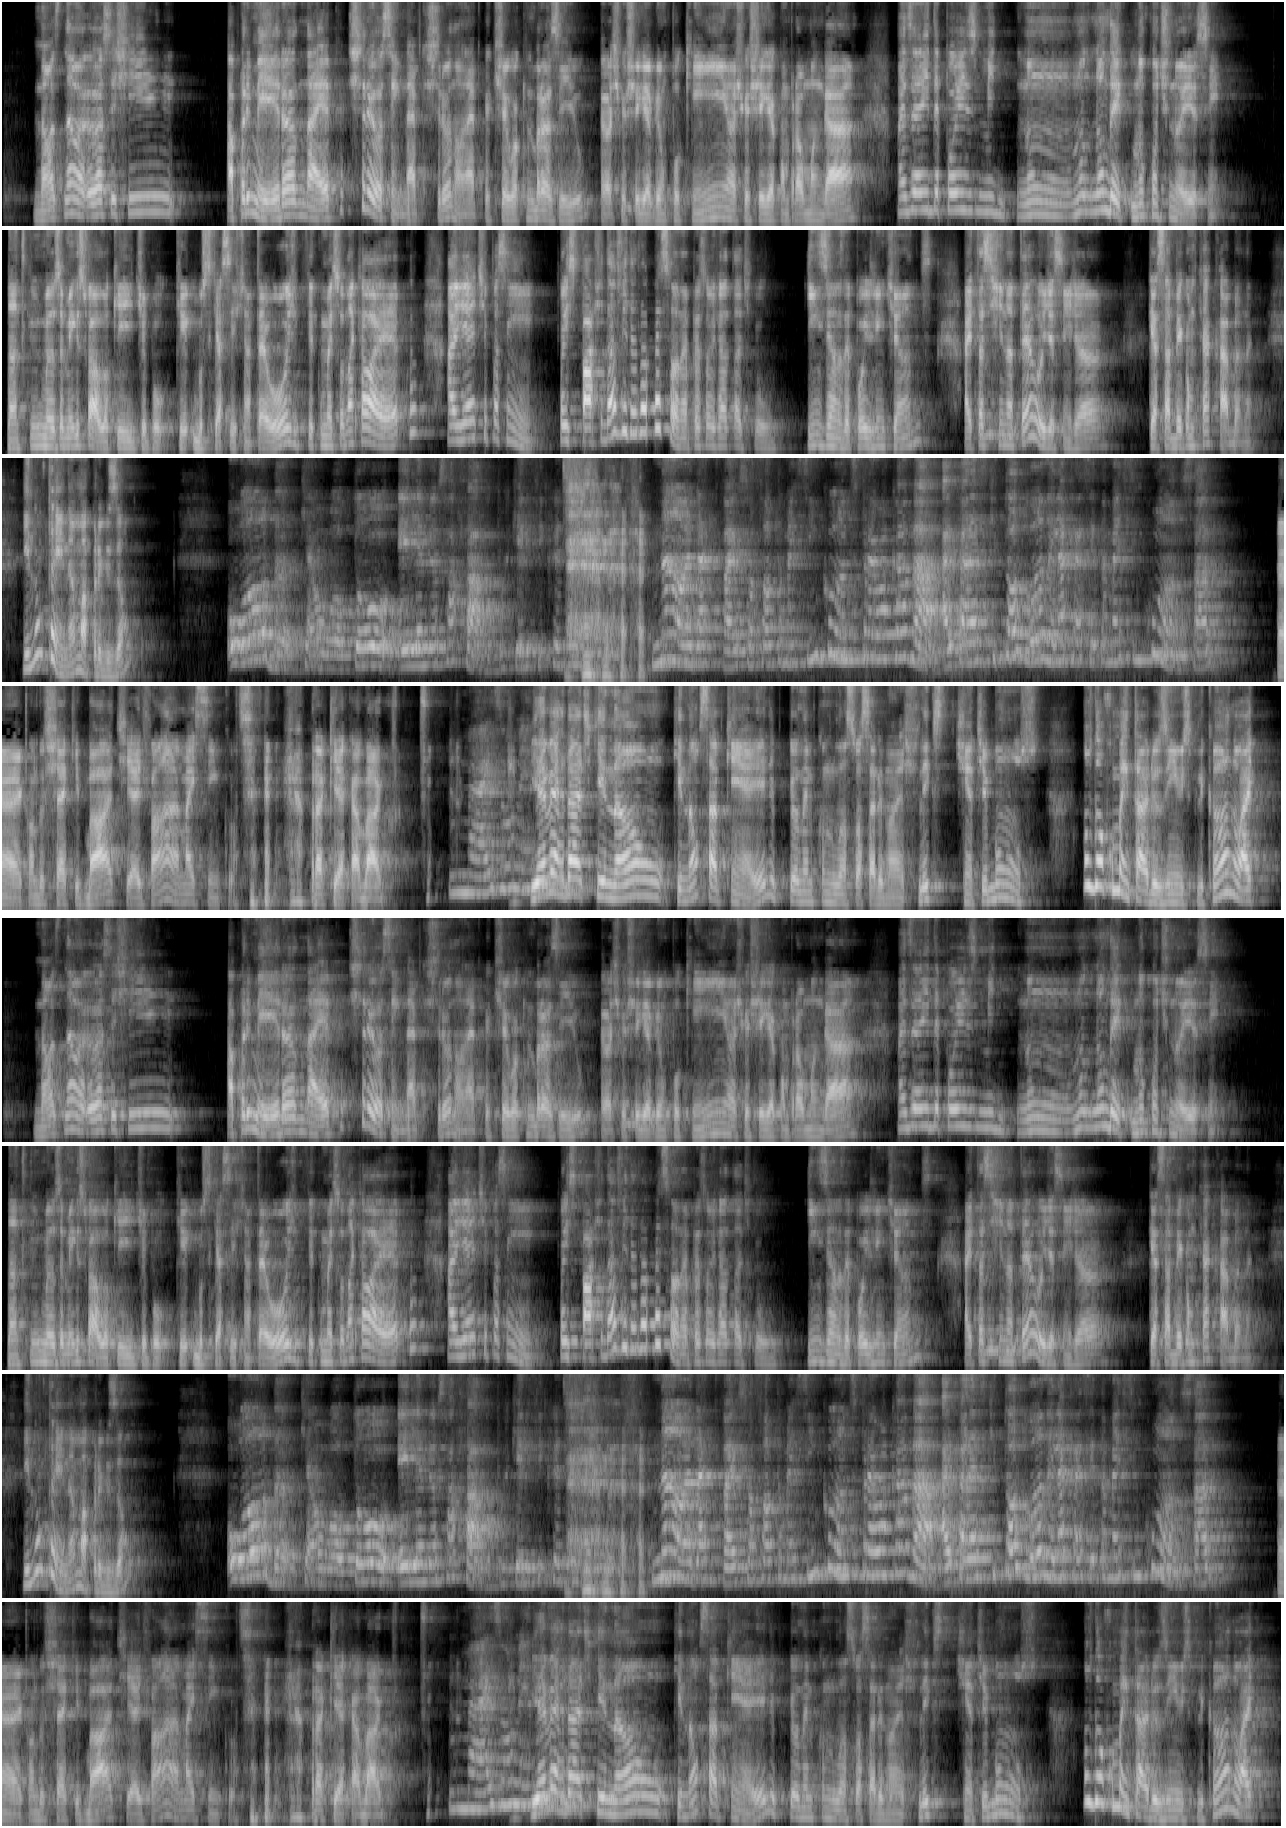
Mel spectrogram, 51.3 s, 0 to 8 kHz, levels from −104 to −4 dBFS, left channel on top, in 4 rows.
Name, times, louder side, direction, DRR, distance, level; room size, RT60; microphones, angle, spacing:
voice 1, 0.3-1.7 2.2-12.2 12.9-18.1 18.4-20.5 20.9-23.8 24.3-26.9 31.3-32.1 38.4-42.7 43.7-51.0, left 6 dB, 85° left, 10 dB, 0.8 m, -32 dB
voice 2, 6.2-6.5 22.6-23.0 26.0-26.2 27.9-37.8 42.9-44.2, right 1 dB, 35° right, -1 dB, 4.5 m, -39 dB
16.5 x 14.0 x 5.4 m, 0.75 s
head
